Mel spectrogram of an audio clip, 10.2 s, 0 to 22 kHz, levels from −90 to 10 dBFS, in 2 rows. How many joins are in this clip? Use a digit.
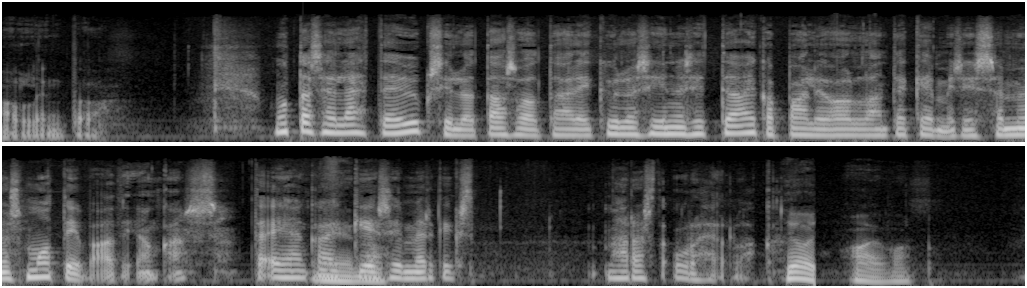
2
